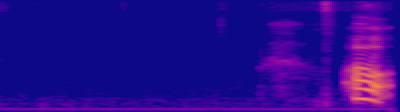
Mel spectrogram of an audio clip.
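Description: Near silence, then a short intake of breath and a woman's voice saying "Oh" near the end.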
